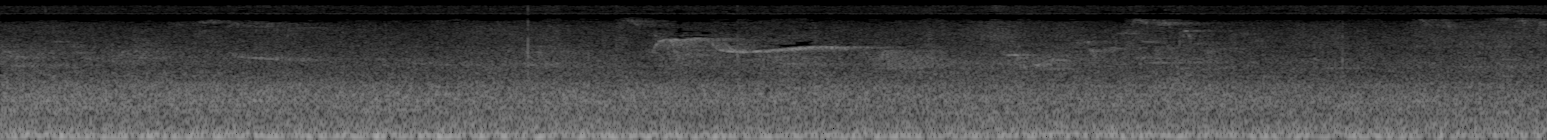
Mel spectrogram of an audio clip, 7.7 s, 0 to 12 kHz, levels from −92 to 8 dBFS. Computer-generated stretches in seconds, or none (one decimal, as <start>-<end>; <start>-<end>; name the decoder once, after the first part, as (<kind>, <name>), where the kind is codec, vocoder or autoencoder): none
